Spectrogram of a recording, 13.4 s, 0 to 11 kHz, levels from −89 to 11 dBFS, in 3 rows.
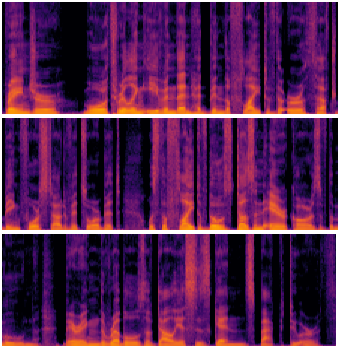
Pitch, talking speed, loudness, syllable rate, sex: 140 Hz, 170 wpm, -19 LUFS, 4.1 syllables/s, male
